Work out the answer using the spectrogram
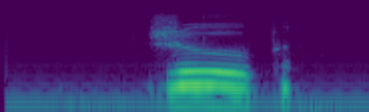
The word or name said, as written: rube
